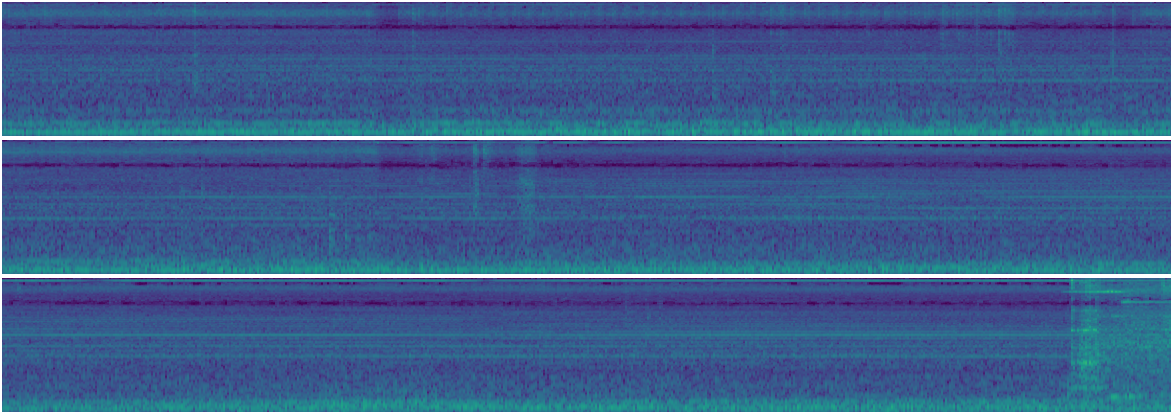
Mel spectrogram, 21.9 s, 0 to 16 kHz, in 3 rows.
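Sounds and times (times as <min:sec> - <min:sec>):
lathe machine hum: 0:21.3 - 0:21.9.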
